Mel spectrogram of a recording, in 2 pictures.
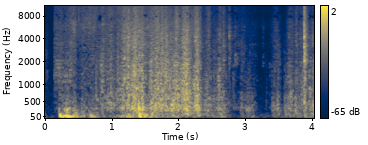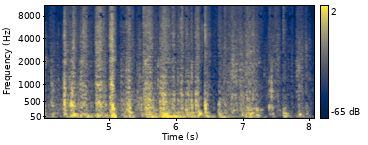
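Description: Packing void fill rustling and crinkling as hands press it down inside a cardboard box, with a brief pause about three seconds in.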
